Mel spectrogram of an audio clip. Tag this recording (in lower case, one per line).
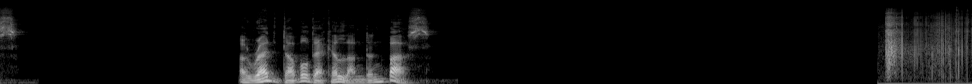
speech
silence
